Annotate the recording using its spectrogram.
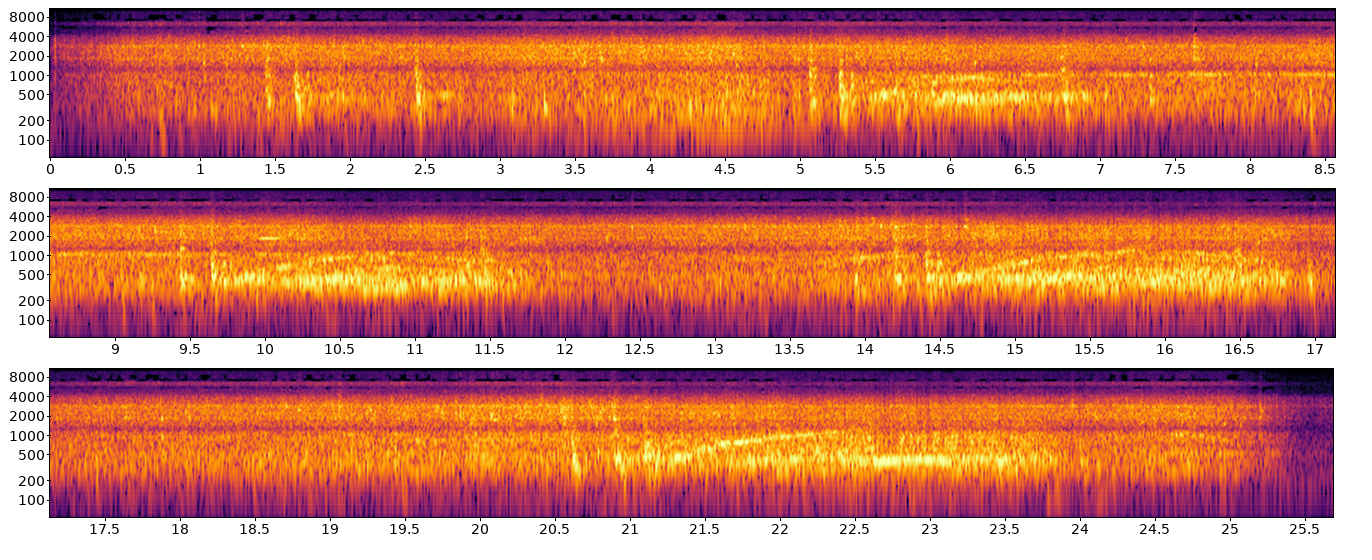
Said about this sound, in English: The operation of auxiliary equipment aboard a sub produces certain characteristic sounds. In the next example, you will hear the intermittent sounds produced by power operation of the bow and stern planes.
